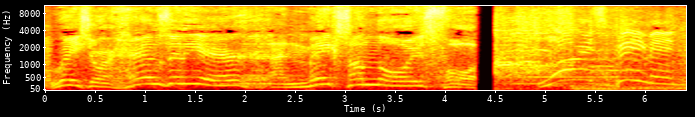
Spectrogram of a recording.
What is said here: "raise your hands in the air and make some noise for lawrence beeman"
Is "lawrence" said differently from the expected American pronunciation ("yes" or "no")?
yes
